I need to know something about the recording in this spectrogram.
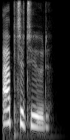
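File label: "aptitude" US English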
